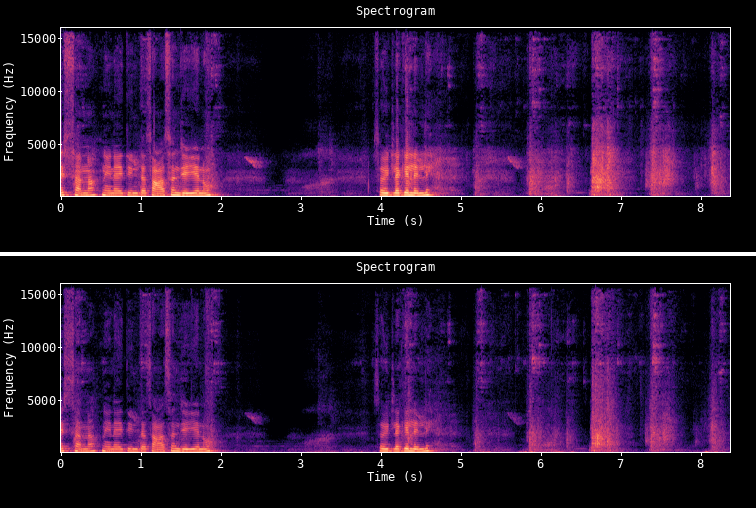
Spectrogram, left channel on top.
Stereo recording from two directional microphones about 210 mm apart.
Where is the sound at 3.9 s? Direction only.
Centre (ahead or behind).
